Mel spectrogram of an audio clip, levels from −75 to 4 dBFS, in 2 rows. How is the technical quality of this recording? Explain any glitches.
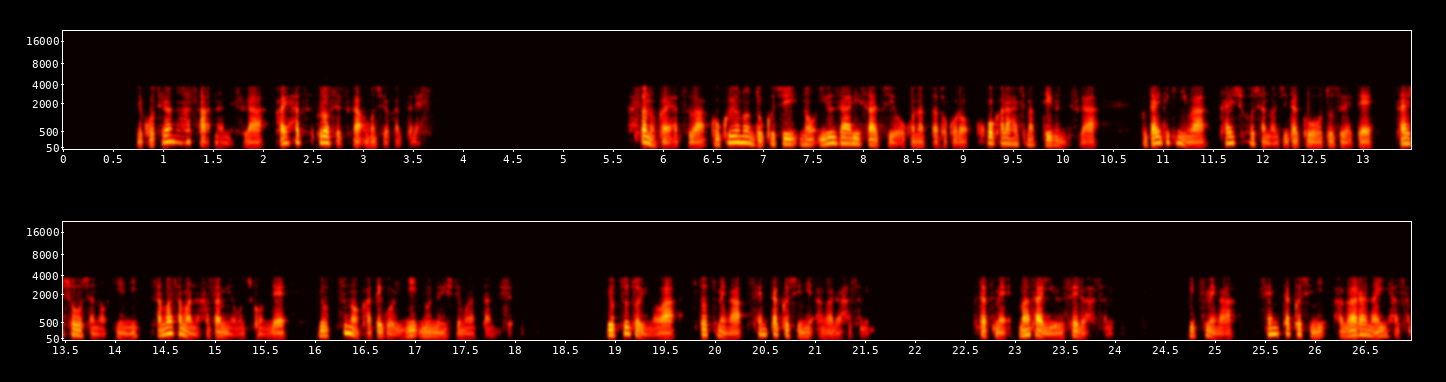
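There are no glitches in the recording. It carries the narrow band of a G.726 ADPCM telephone path at 32 kbit/s, roughly 150 Hz to 3.7 kHz, with only the light graininess that coding leaves.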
